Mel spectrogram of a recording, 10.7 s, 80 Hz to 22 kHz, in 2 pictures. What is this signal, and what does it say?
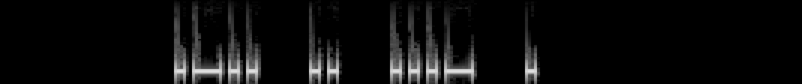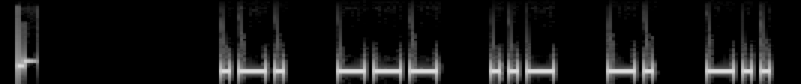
Morse code, heard as a keyed tone, about 20 wpm, spaced as for 14 wpm, 700 Hz. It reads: LIVE ROUND
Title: 2x Character Spacing - Top 300 Words - 20wpm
